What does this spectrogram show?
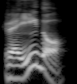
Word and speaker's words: creído: All right, taking off the ER, now we're putting the ido on there because it's an ER, putting that accent on there. Creído, creído. All right, let's just keep going.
